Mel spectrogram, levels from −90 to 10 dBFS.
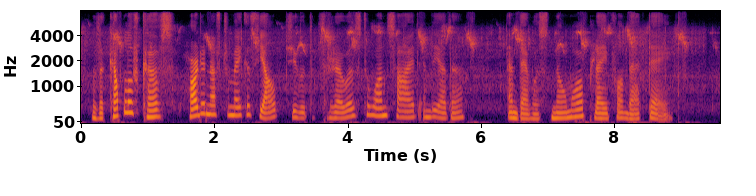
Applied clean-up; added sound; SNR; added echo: none; Bird vocalization, bird call, bird song; 11 dB; none.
